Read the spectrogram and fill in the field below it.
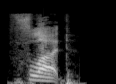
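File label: "flood", American English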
